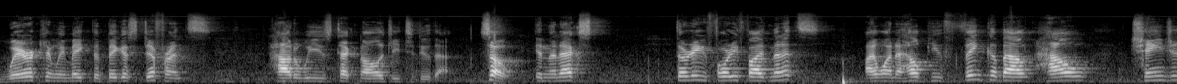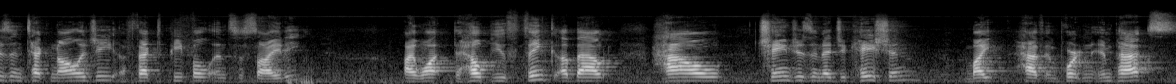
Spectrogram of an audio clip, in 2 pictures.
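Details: Adult male speaker; normal speech.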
